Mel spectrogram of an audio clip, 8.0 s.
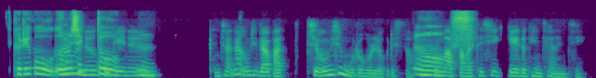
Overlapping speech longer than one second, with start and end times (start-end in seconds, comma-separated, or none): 0.7-2.0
